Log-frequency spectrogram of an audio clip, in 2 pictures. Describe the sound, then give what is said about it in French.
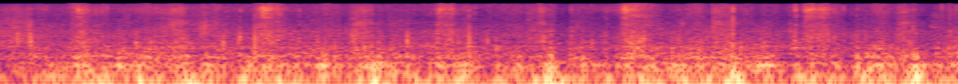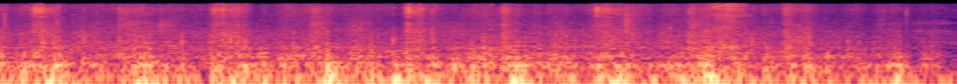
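Steady crunching footsteps on snow as people begin a climb through a forest, a regular walking rhythm of soft scuffs over a constant rumble of wind noise. No one speaks. “le temps de trouver le chemin, d'éteindre les lampes et l'ascension commence dans le bruissement régulier de nos pas sur la neige.”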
